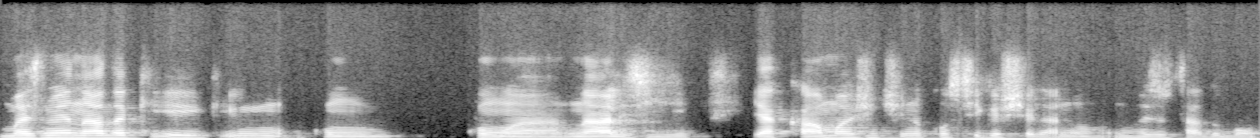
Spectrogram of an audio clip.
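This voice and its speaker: This man has a medium-pitched voice. His pitch varies in an ordinary way. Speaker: data protection officer. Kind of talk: panel discussion. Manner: fast; halting, many fillers.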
